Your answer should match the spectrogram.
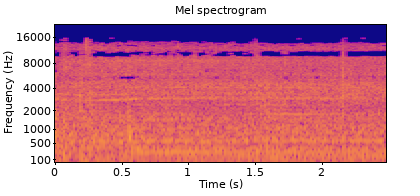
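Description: Rollback tow truck's engine running at a steady idle, with an even low drone.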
